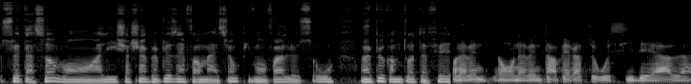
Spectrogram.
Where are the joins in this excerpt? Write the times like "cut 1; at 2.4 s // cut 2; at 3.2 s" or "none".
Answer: cut 1; at 4.5 s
